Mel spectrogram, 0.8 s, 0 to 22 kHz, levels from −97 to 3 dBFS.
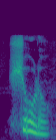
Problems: low volume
